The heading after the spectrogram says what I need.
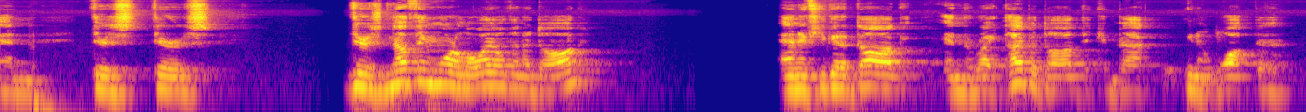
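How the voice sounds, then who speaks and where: At a moderate pace, a man with an American accent talks in a fairly high, somewhat breathy voice with ordinary pitch variation. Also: long, frequent pauses, big swings in loudness. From Texas. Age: 60s. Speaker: gold and silver dealer. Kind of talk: casual interview chat. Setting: studio.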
